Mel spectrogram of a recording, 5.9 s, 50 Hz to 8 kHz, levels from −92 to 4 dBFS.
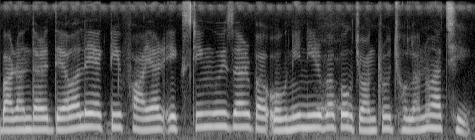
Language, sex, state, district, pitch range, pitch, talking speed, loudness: Bengali, female, West Bengal, Alipurduar, 200-235 Hz, 215 Hz, 110 wpm, -21 LUFS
